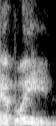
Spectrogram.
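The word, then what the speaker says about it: Dyath-Leen: Diathleen. I know, I'm asking you to spell it.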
